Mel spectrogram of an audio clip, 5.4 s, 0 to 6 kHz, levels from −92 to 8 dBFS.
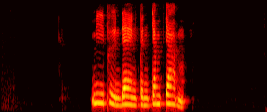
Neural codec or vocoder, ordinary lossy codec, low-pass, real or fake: none; none; 5.4 kHz; real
